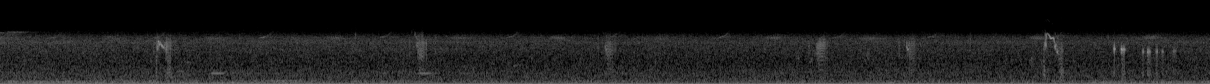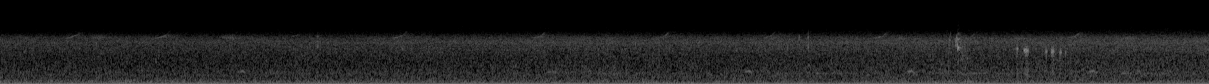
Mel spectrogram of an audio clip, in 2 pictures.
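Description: Short, high bird chirps and calls scattered over a steady outdoor hiss. The louder calls come in small clusters about halfway through and again near the end.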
